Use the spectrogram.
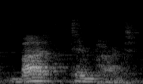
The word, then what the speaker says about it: bad-tempered: For example, you have bad-tempered.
